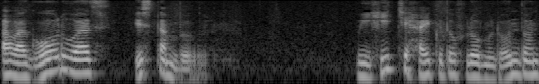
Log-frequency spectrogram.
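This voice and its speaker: Long pauses come often in this very slowly paced speech. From Japan. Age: 60s. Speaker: volunteer speaker. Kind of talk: prepared talk to students. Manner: slow, simple English.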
